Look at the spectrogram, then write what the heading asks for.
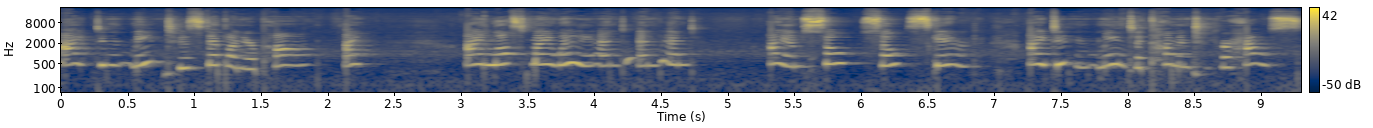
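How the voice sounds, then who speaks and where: A woman uses a put-on character voice, squeaky and extremely high. She keeps a moderate pace. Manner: pleading, scared.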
